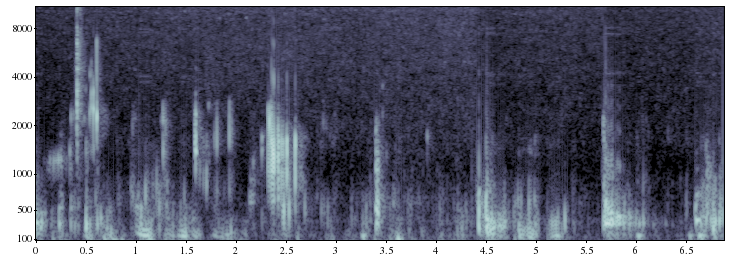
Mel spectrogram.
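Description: Bubbling, gurgling rumbles and squeaks come in bursts, typical stomach growling from gas and fluid moving through the gut.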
